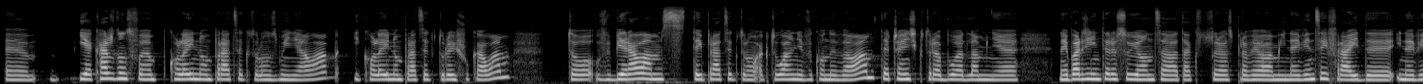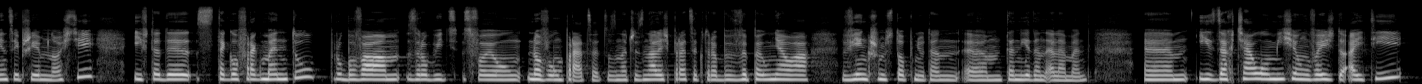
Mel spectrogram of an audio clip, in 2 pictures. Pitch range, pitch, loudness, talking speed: 215-240 Hz, 225 Hz, -21 LUFS, 145 wpm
